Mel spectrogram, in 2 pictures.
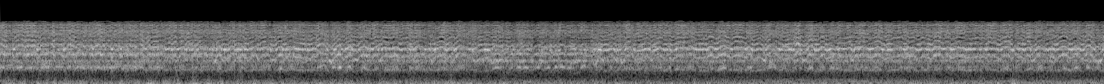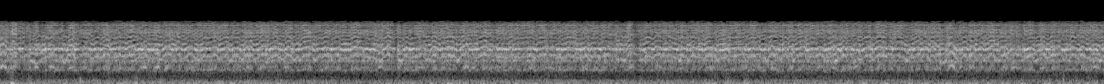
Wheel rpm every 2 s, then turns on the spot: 200, 180, 180, 170, 180, 180, 180, 180, 180, 180, 180.
none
